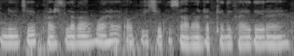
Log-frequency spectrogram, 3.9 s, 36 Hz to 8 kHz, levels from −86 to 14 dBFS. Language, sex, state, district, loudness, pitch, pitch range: Hindi, male, Uttar Pradesh, Lalitpur, -17 LUFS, 125 Hz, 115-135 Hz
